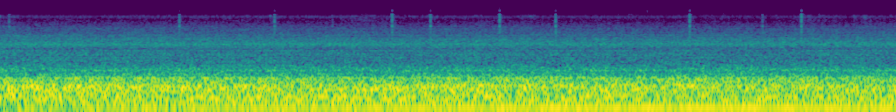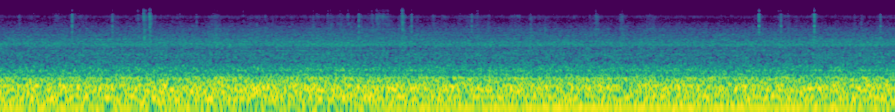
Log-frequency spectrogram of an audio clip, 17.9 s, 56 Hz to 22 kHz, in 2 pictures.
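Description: Cabin noise of a Boeing 737-800 in its climb after take-off: a steady low roar of its CFM56-7B turbofan engines and the airflow over the fuselage, heard from inside the cabin at a window seat.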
